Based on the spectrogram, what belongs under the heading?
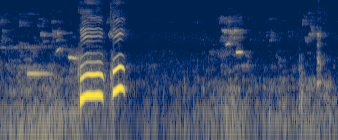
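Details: African grey parrot at Dhauladhar Nature Park, Dharamshala, giving two loud, clear whistled notes in quick succession, the second rising slightly, followed by softer scattered chirps and a human voice saying hello.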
